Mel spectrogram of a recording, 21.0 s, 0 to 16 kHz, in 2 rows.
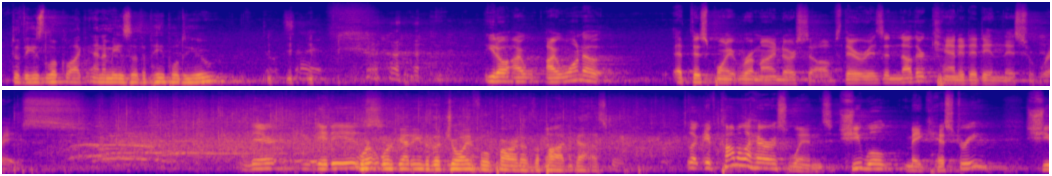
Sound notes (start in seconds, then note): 11.0 audience applauding and cheering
